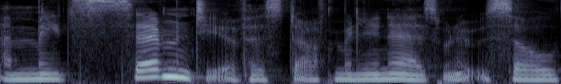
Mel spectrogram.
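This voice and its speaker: A woman with a British accent speaks at a fairly quick pace. The recording is very clean, with a silent background. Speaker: podcast host. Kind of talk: podcast recap with ad read.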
